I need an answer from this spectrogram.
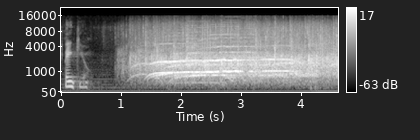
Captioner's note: applause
